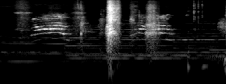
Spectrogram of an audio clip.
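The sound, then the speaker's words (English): A cat meows, two or three drawn-out, whiny cries with a brief sharp rustle between them, and no talking over it. “She just woke up to take care of the cat.”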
